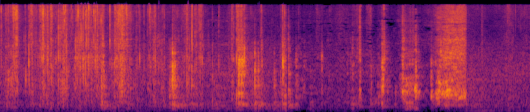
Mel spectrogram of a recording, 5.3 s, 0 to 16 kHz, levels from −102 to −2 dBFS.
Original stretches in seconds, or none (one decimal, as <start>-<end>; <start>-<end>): 0.0-4.1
